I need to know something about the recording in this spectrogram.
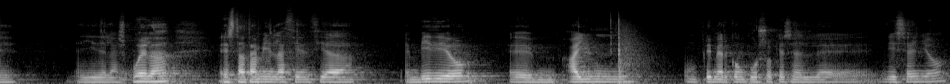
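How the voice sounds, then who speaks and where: Man, Spain accent, conversational interviewee, explanatory and halting, little pitch movement, reverberant hall. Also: a little mellow. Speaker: university research deputy director, interviewee.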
